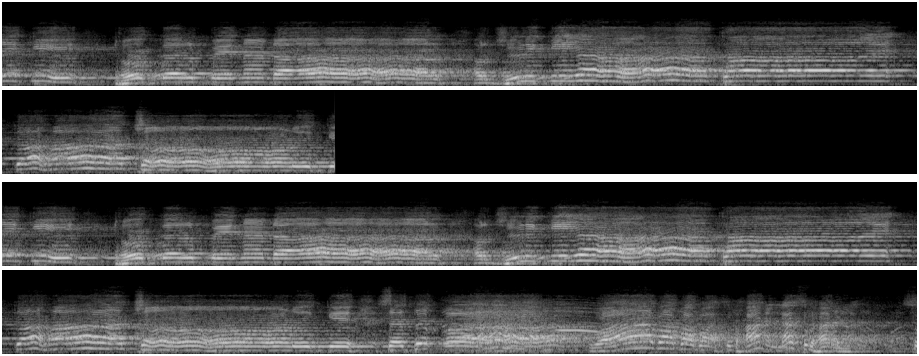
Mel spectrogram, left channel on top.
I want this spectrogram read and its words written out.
کی ٹھوکر پہ نہ ڈال. اور جھڑکیاں کھائے کہاں چھوڑ کے صدقہ. واہ واہ واہ واہ سبحان اللہ سبحان اللہ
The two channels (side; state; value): left; drops out; at 12.5 s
